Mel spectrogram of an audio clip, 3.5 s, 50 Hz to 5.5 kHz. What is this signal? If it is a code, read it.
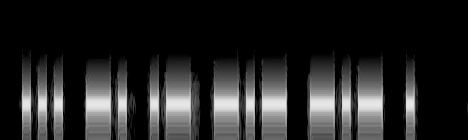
Morse code, heard as a keyed tone, about 20 wpm, 600 Hz. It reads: SNAKKE
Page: Ferie 20 wpm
